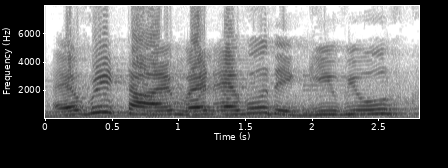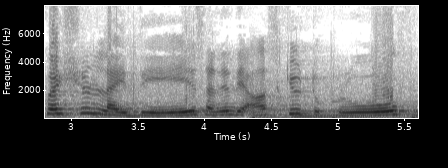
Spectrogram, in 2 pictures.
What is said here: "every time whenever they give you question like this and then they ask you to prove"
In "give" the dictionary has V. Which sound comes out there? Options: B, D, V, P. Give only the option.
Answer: V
